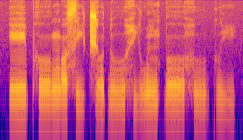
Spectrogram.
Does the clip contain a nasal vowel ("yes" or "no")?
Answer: yes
